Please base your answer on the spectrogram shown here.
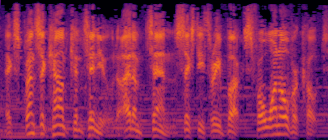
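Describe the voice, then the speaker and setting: An American actor playing a stubborn, sardonic investigator in a 1950s radio detective drama, with a wry, clipped, hard-boiled delivery. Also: male voice, mid-range voice, wildly swooping pitch, moderate pace. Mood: wry, brooding. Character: stubborn, sardonic male insurance investigator narrating his case. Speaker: lead actor and narrator. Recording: dull 1950s radio recording with music.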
